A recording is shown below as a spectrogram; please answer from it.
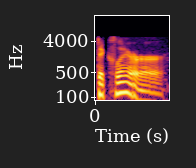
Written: declarer

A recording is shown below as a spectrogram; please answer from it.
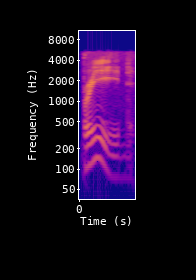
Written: brede

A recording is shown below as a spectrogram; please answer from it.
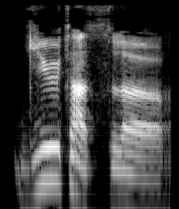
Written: Gutersloh

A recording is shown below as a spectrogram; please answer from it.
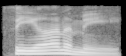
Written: theonomy

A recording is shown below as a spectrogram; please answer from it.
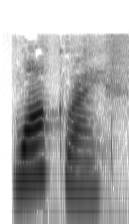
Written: waukrife

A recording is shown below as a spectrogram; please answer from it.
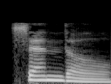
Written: cendal

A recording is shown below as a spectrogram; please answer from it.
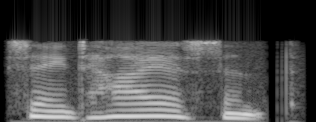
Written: Saint-Hyacinthe

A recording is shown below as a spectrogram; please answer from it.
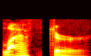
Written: laughter

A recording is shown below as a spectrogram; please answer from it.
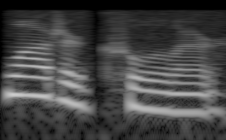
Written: watercooler

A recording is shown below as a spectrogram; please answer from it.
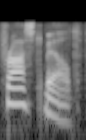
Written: Frostbelt

